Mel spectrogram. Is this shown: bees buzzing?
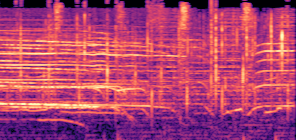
no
